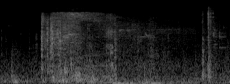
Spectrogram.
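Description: A metal crate opens with a loud mechanical hiss.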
